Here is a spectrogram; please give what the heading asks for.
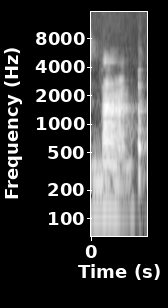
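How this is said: The vowel sounds like the 'ay' sound. The speaker calls it right. "There's no I. It's an A"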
